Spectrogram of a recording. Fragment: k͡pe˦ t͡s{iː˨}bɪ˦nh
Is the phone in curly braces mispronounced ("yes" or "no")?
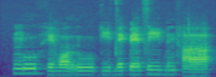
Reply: yes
